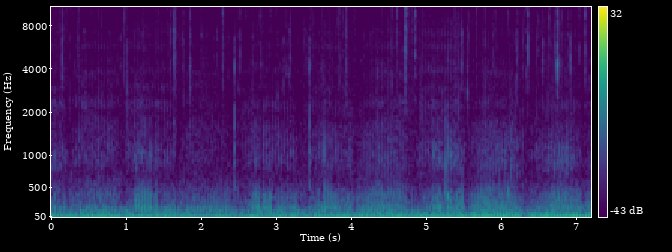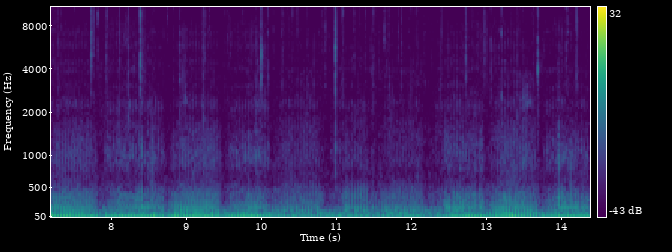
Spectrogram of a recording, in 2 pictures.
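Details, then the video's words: Long, even purring from a cat, a deep vibrating rumble pulsing with each breath about once a second, set against a steady scatter of fireplace crackles and pops. "Purring Cat with Cozy Crackling Fireplace Sound"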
